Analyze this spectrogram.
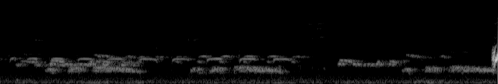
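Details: Soft song of local zebra doves: rapid chains of short rising-falling notes running into low rolling coos, with two or three separate phrases and quiet gaps between them.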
